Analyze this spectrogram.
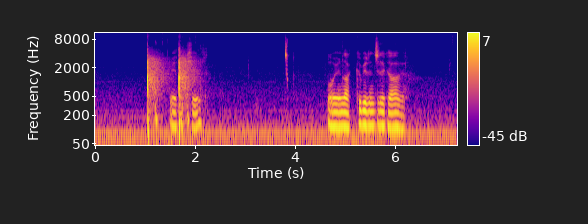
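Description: A young man talks briefly and calmly, close to a microphone.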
